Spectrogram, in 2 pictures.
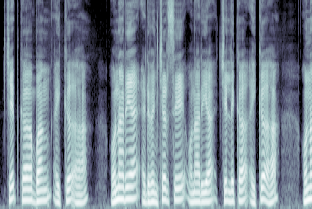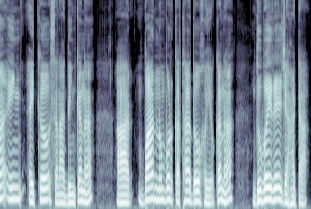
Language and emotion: Santali, neutral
